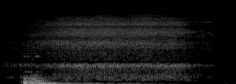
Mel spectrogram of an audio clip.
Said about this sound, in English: It's going to be a fairly similar start to the beer. We're going to do a quick swirl in the glass, and then we're going to do a nice just closed mouth, nose sniffing.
